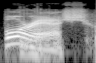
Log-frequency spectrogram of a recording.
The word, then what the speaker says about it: Borash: How do you say it? – Borash.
